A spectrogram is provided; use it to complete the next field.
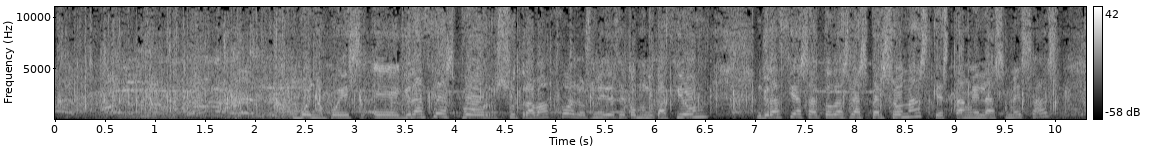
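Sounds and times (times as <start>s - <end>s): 
applause from gathered press: 0.0s - 10.3s
murmur of crowd voices: 0.0s - 10.3s
speech: 2.4s - 10.3s.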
